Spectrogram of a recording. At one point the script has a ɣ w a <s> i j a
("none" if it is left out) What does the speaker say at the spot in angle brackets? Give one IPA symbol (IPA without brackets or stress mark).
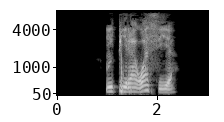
s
